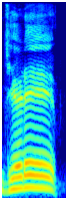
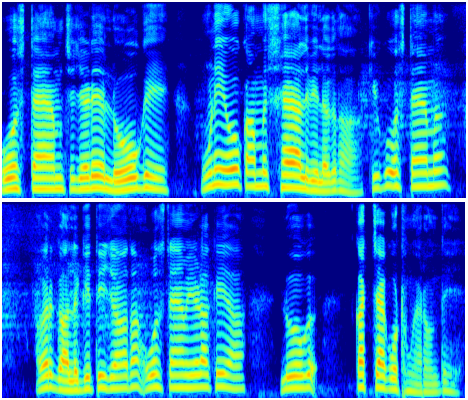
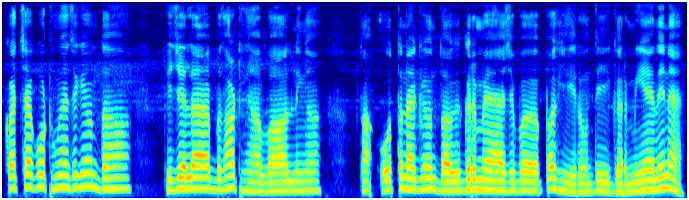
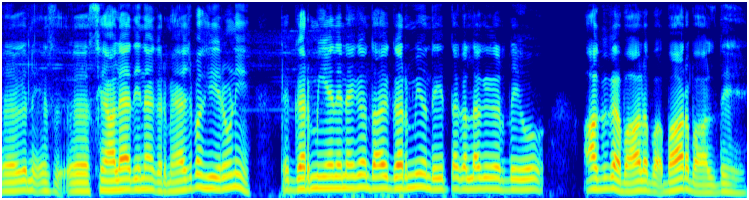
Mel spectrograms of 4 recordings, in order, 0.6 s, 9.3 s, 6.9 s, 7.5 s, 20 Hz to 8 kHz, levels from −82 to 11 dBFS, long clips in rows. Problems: none marked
